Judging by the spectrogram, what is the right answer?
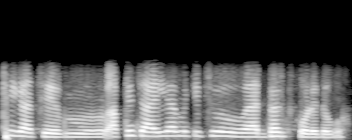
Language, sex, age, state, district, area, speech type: Bengali, female, 18-30, West Bengal, Uttar Dinajpur, urban, conversation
